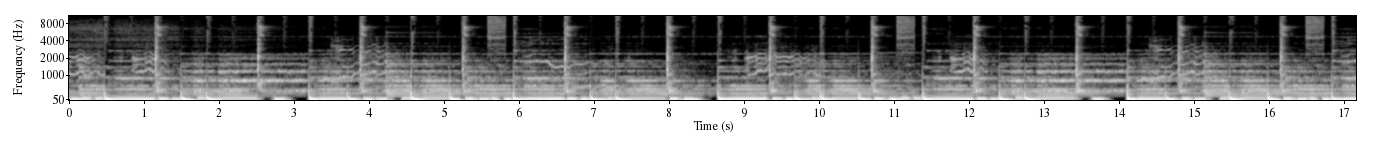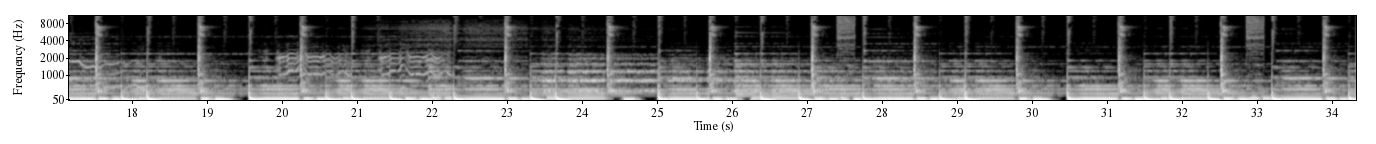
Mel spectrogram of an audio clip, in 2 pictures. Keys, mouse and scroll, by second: 0.8-4.6 drag, 5.1 click, 6.2 click, 9.8-16.2 drag, 17.3 click, 19.6 click, 23.5 click, 25.7-26.5 scroll up 3, 27.9-28.6 scroll down 2, 32.6-34.3 drag.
